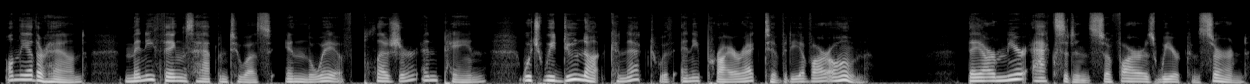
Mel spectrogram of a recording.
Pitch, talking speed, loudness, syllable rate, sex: 145 Hz, 180 wpm, -19 LUFS, 5.3 syllables/s, male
